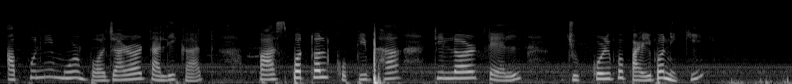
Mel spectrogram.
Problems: background conversations at intervals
